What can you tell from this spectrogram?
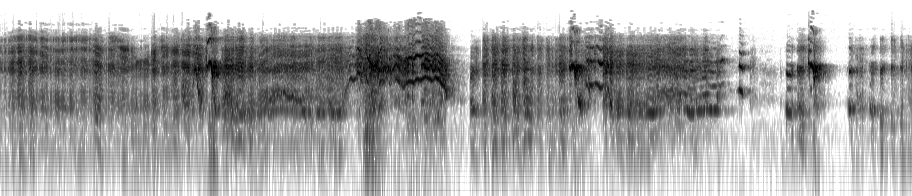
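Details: Continuous high, whining otter squeals with wavering pitch, rising into sharper cries around the middle, then breaking into short chirps and squeaks near the end; steady and insistent throughout.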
